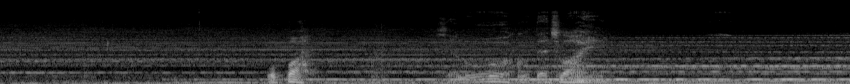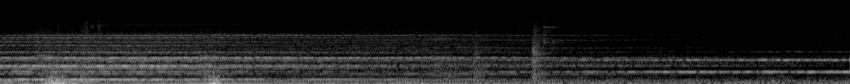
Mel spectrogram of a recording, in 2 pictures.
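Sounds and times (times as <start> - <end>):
eerie ambient drone music: 0.0 - 17.0
low thumps: 8.8 - 9.5, 10.4 - 11.2.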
